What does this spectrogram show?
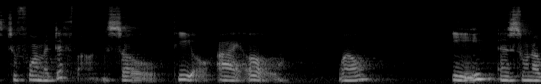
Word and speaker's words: tío: for uncle in Spanish, how would you say that in one syllable? Try it. I bet you sound pretty silly. I will do it myself. Tío, tío, es ridículo. No queremos decir tío, sino tío.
